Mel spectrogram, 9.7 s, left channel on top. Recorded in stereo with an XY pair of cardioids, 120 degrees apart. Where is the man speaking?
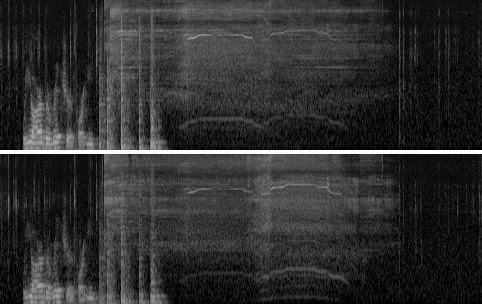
45° left, 3 m; by 1.9 s 10° left, 2.5 m.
